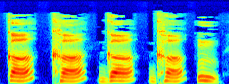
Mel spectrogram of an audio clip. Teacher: क वर्ग के सभी अक्षर क, ख, ग, घ, ङ इनकी ध्वनि सीधे कंठ से आती है, सीधा गले से। हाँ, हवा फेफड़ों से निकलती है और गले में ही रोक दी जाती है।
